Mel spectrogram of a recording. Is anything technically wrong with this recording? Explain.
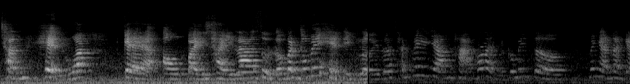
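Yes. At 3.67 s the input likely switched to a poorer device. After a 20 ms gap, speech has nothing above 7.9 kHz and is roughly 10 dB quieter.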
